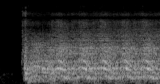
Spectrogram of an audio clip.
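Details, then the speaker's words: Allis Chalmers D17 tractor, first start, choked with the throttle all the way back: it catches at once and settles into a slow, soft, slightly hunting idle. Idle too low, needing a little throttle. "Almost sounds like I need a little bit of throttle to that, just to be honest."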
